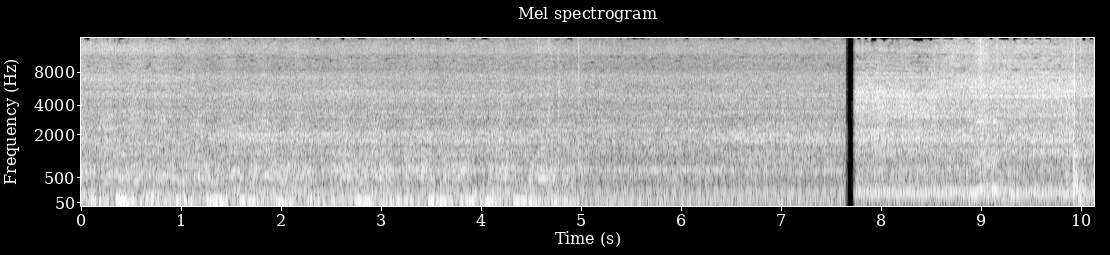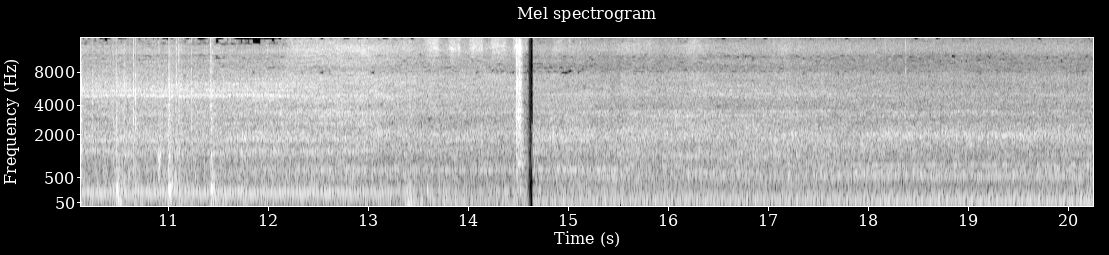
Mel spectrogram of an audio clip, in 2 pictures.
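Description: Truck engine idling steadily, with a few clunks and knocks partway through and two brief dropouts in the sound.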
